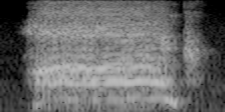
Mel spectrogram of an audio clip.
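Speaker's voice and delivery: high, loud honking yes; loud clown honk. Acted. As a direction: blast a goofy honk. Clown answers loudly.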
